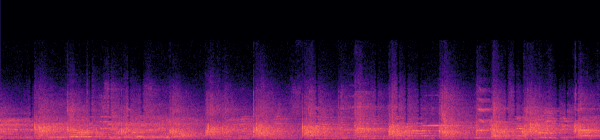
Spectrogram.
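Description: A group of people singing together with rhythmic clapping, about two beats a second, echoing in a large hall.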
